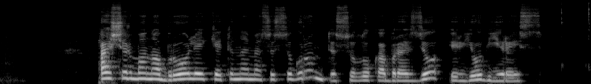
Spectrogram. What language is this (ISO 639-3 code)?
lit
